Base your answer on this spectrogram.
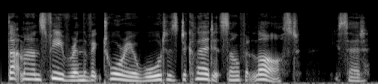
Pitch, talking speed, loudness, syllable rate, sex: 205 Hz, 220 wpm, -16 LUFS, 6.1 syllables/s, female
